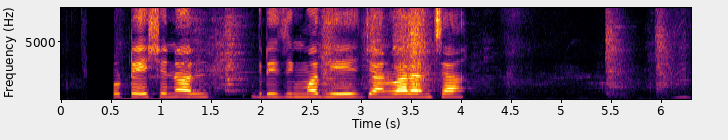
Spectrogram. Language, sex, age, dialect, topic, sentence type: Marathi, female, 18-24, Varhadi, agriculture, statement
